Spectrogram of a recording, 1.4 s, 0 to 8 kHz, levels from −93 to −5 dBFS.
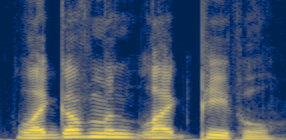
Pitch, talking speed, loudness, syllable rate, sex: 160 Hz, 165 wpm, -16 LUFS, 5.6 syllables/s, male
